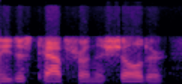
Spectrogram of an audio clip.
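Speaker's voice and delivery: ordinary talk, nothing marked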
